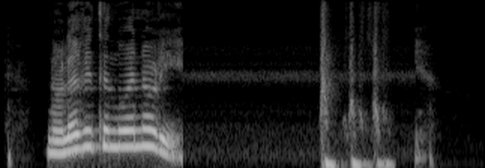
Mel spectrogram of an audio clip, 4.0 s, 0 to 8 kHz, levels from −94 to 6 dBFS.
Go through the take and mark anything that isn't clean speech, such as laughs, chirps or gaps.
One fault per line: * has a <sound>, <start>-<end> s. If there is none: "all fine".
* has a whoosh, 2.7-3.3 s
